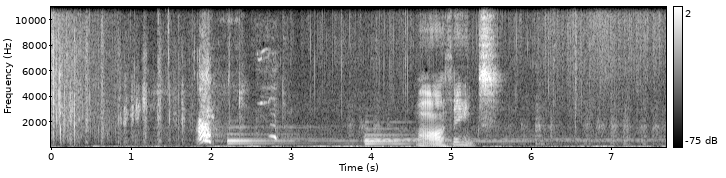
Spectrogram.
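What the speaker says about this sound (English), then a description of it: "Doggy!" A dog in the video game Valiant Hearts yips, whimpers and pants over soft game music, with one louder bark-like cry in the middle, while a person speaks briefly.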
